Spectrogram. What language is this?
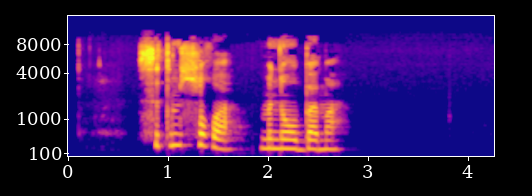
Kabardian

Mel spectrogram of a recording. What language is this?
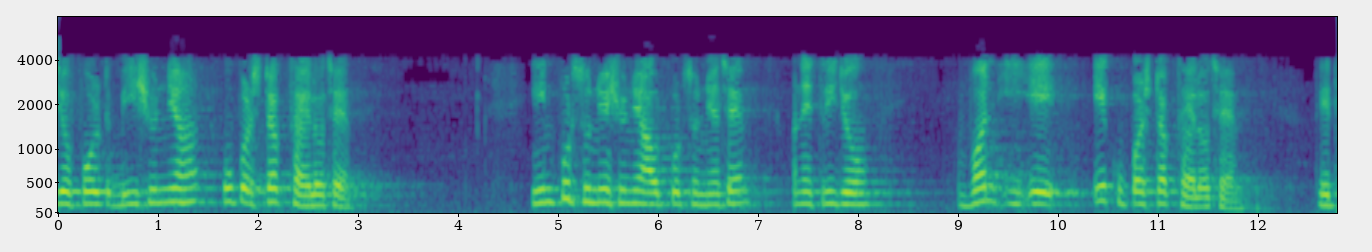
Gujarati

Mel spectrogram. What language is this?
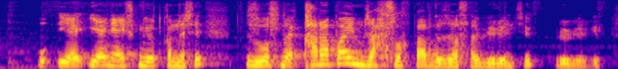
Kazakh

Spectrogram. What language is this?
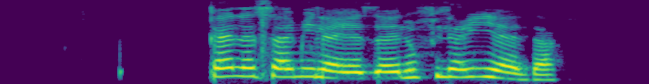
Arabic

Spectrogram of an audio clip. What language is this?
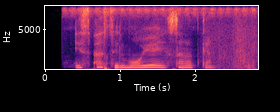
Somali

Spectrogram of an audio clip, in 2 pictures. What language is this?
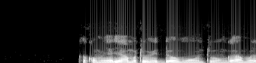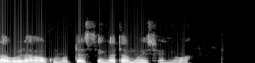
Ganda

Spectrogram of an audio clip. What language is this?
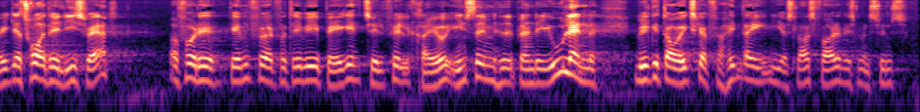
Danish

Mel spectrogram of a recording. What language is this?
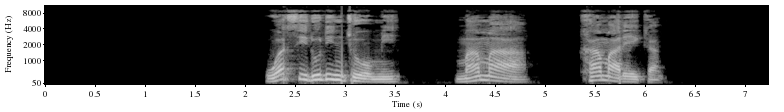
Corongo Ancash Quechua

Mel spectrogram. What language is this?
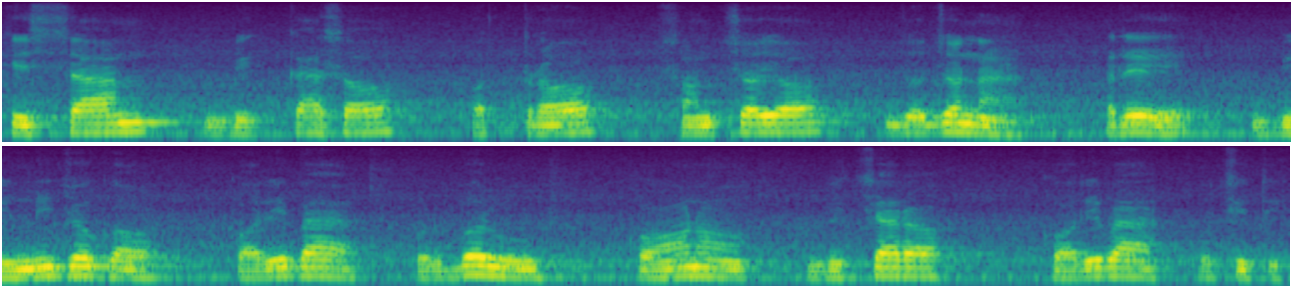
Odia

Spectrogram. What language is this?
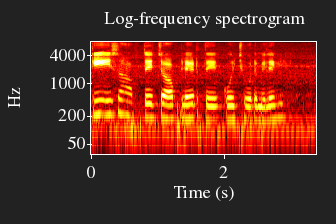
Punjabi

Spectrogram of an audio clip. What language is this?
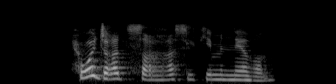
Kabyle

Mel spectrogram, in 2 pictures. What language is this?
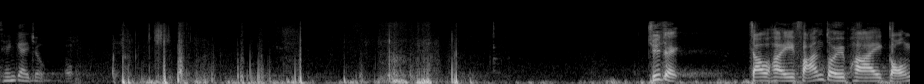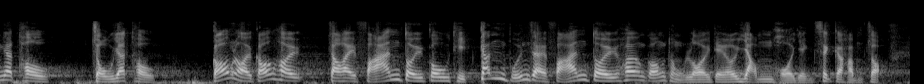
Cantonese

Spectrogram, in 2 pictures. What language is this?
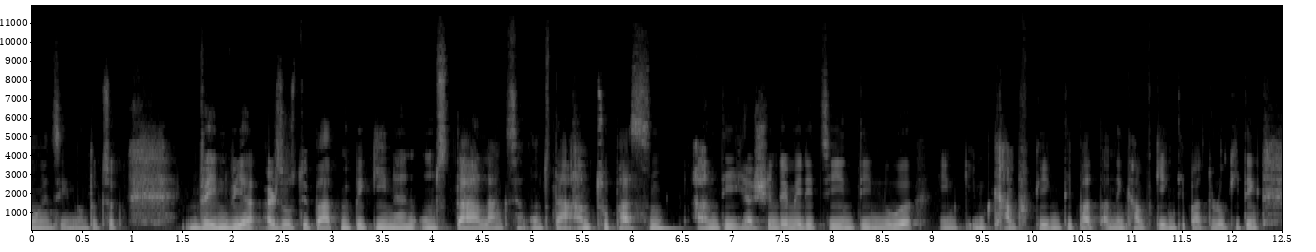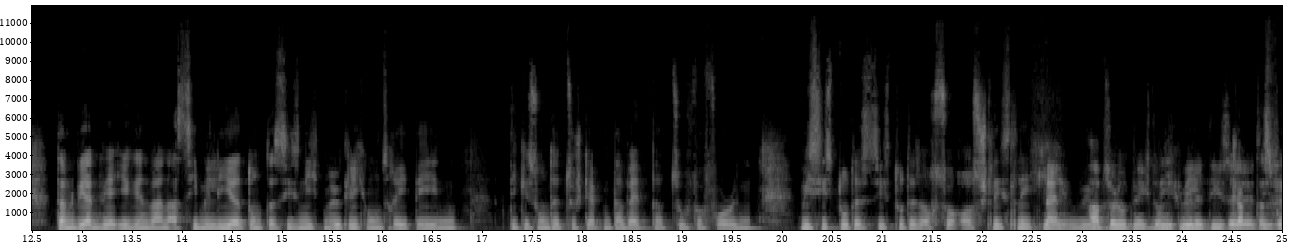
German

